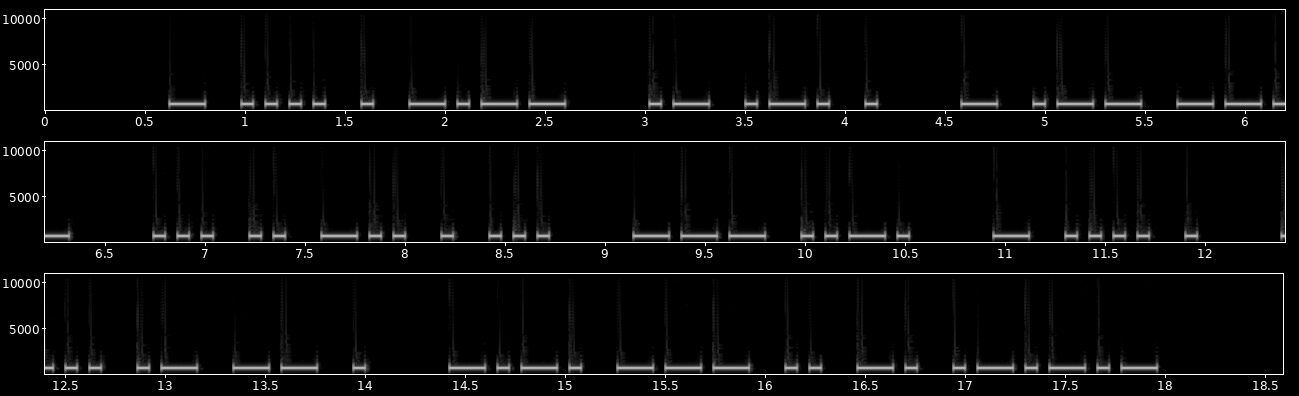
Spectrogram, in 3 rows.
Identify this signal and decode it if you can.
Morse code, heard as a keyed tone, about 20 wpm, 700 Hz. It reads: THEY ARE TWO SIDES OF THE SAME COIN.
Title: Sentences with 7-Word Phrases - Spoken Beginning - 20wpm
